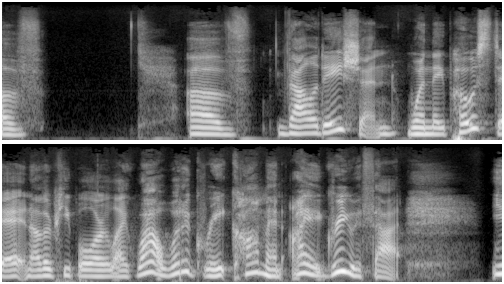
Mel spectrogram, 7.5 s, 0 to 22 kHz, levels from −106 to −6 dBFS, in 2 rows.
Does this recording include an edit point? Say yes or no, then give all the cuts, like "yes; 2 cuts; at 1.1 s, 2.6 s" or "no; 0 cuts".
no; 0 cuts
